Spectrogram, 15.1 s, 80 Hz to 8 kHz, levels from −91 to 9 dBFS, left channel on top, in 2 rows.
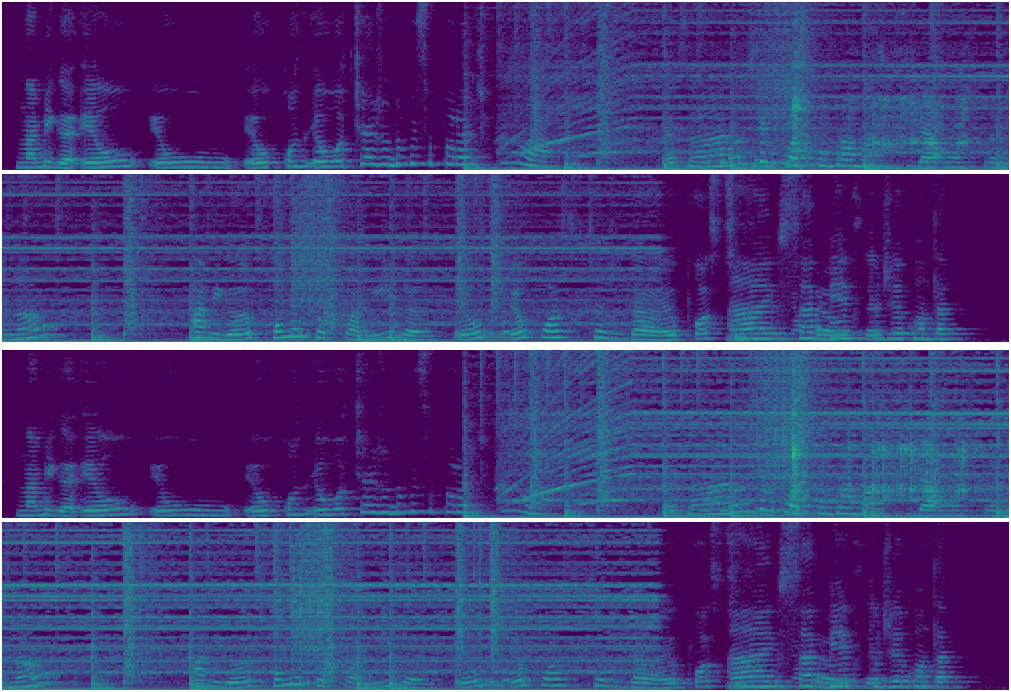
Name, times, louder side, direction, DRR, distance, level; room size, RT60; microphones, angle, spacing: voice 1, 0.1-4.2 4.9-6.0 9.0-13.2 13.6-14.2, left 4 dB, 35° left, 0.3 m, -42 dB
sound 1, 3.5-6.2 6.5-11.5, right 1 dB, 35° right, 0.8 m, -35 dB
sound 2, 3.7-12.5, right 6 dB, 75° right, 1.0 m, -41 dB
voice 2, 5.1-8.0 13.0-14.6, equal, ahead, 1.5 m, -42 dB
6.1 x 3.2 x 5.5 m
head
